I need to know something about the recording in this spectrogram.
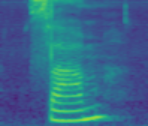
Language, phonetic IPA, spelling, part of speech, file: Czech, [ˈsaːm], sám, pronoun / adjective, Cs-sám.ogg
- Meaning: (pronoun) oneself, himself, herself, itself; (adjective) 1. alone, by oneself 2. lonely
